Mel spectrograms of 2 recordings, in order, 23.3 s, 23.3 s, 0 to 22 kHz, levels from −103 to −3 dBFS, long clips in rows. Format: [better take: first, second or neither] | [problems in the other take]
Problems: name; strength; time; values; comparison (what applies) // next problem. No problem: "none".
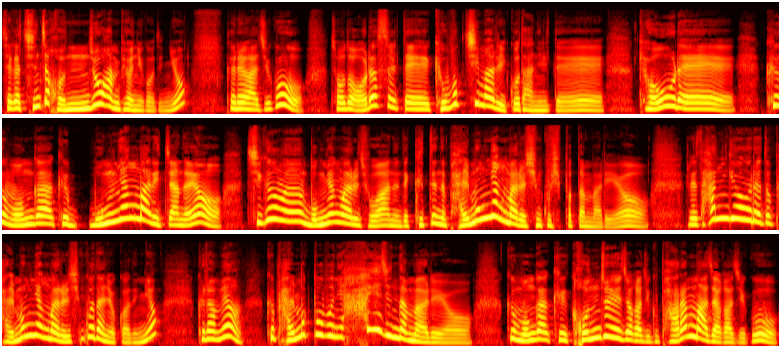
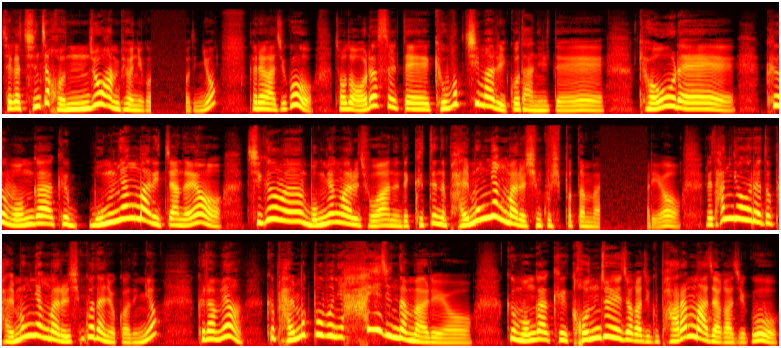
first | audio freezing; at 1.5 s and at 14 s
